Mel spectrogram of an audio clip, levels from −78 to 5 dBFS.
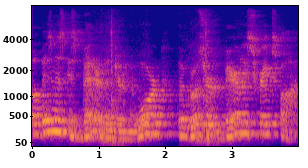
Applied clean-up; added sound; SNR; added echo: none; Drawer open or close; 16 dB; reverberation time 0.9 s.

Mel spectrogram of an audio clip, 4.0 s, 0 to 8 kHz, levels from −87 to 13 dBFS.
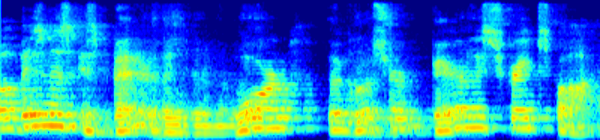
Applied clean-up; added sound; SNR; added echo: neural mask model DeepFilterNet 3.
